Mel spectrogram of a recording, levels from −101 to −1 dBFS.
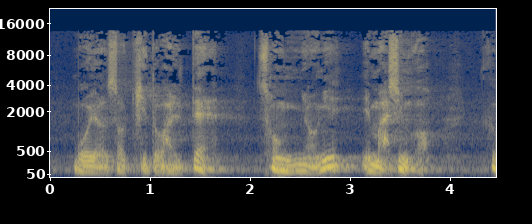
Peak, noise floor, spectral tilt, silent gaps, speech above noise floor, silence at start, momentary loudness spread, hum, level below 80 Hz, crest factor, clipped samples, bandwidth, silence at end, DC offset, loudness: -8 dBFS; -48 dBFS; -4.5 dB/octave; none; 24 dB; 0.25 s; 9 LU; none; -58 dBFS; 18 dB; under 0.1%; 14 kHz; 0 s; under 0.1%; -25 LUFS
